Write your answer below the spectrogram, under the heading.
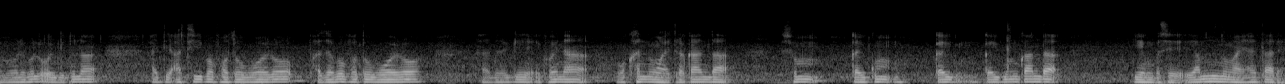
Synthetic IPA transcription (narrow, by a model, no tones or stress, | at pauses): moɾebɐlo̰jbɐdunaː | jdiʔa̰tʰibapʰɔtobɔjɾɔpʰazabapʰɔtobjɾɔ | adɾaɡiḛjkʰojnawakʰənːuŋajtɾakanda | sum | kajɡum | kajkajɡumkanda | jeŋbasejamnuŋajɦajtaɾe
